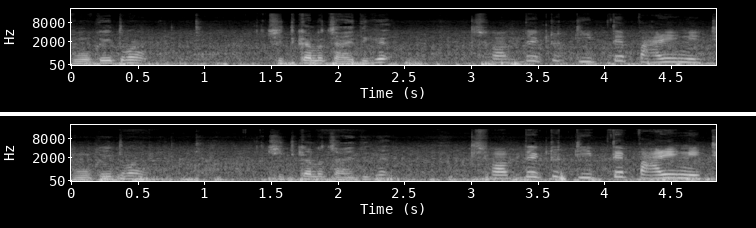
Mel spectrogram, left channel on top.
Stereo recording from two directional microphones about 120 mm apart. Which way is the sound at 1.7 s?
35° left (ahead or behind).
